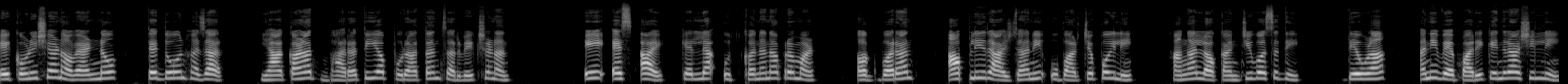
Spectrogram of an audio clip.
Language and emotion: Goan Konkani, neutral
